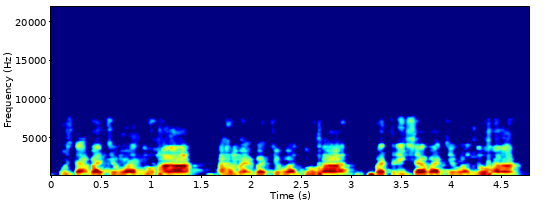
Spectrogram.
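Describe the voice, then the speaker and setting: A man's voice: on the high side, moderate pace, crowd noise. A young adult man with a Malaysian Malay accent teaching children in an online religious class, patiently repeating questions and checking whether they understand. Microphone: video call. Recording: muffled lo-fi video call audio.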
